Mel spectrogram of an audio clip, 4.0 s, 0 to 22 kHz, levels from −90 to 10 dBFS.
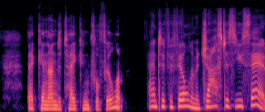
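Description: Nothing in this speech recording registers as a technical fault.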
